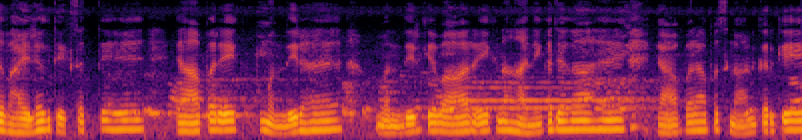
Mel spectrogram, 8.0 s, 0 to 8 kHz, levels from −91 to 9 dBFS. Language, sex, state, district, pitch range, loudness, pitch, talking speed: Hindi, male, Bihar, West Champaran, 125-150 Hz, -16 LUFS, 140 Hz, 180 wpm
